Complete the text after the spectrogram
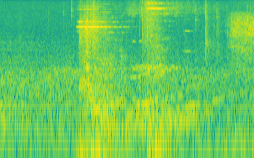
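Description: Electronic game sound effects burst and whoosh.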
